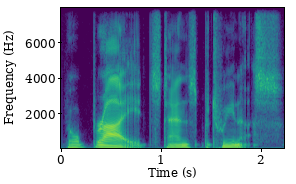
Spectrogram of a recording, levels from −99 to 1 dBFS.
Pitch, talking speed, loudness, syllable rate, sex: 90 Hz, 135 wpm, -21 LUFS, 3.6 syllables/s, male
